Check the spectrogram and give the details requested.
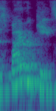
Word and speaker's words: spirochetes: But anyway, we say spirochetes, and the spirochetes are, for those who don't know, they're bacteria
